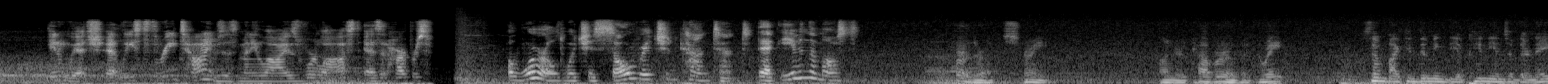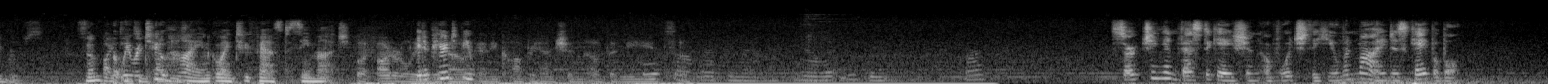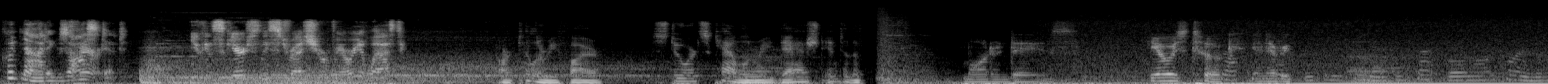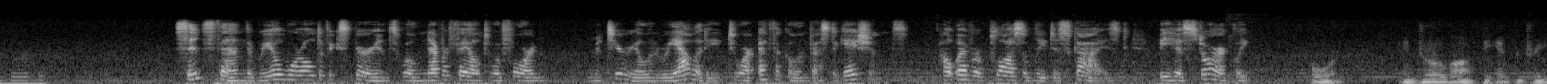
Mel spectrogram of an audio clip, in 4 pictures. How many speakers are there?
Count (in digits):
7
